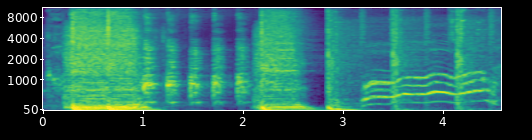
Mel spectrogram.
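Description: Short, choppy clucks from hens come in quick bursts with noisy flurries between them, then a rooster lets out a long, wavering crow near the end, fairly loud.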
